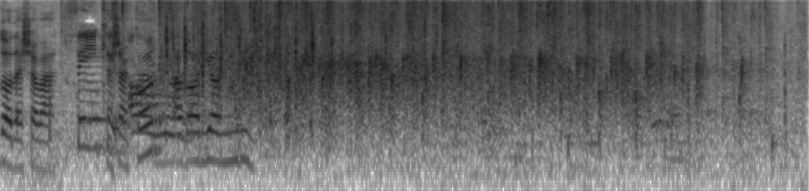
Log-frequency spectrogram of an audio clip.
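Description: An audience applauds in an echoing hall.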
